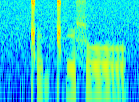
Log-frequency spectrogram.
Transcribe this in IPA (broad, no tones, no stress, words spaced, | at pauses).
ǁøbǁʰø ɬoː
